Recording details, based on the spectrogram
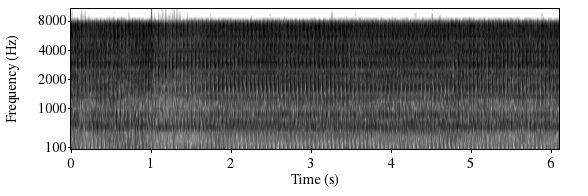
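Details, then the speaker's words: Suffolk small single-cylinder engine, first start after rebuild, cold and choked, rope-started with the starter bolt missing, idle turned up: loud knock in time with the engine, about four per second, over a harsh rattle. New since the rebuild, compression good, clutch or shrouding suspected. "it runs rest assur it never used to make that knocky noise so I don't know what the hell's going on it's definitely fully tight never used to make that noise"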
